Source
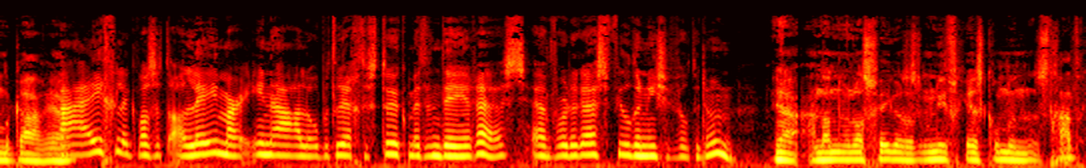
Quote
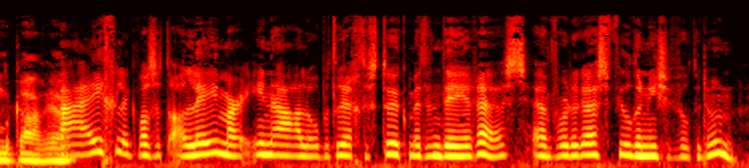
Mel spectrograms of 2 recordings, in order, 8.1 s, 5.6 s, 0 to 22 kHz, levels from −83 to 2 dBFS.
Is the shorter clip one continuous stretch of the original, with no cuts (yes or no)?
yes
